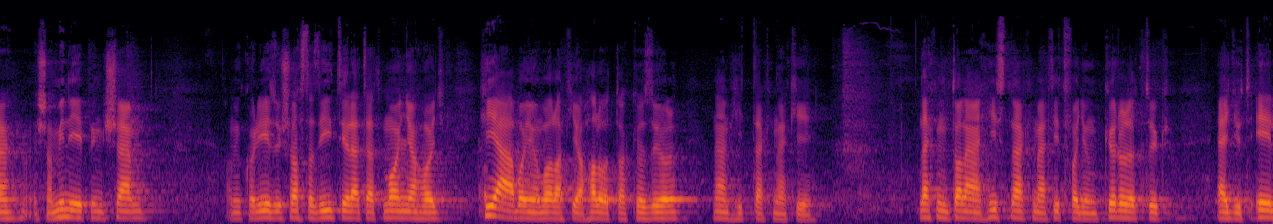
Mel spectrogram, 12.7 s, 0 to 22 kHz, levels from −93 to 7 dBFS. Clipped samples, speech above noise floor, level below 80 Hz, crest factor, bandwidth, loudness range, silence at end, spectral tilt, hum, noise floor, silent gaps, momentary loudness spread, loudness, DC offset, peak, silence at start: under 0.1%; 29 dB; -70 dBFS; 18 dB; 15 kHz; 5 LU; 0 s; -6 dB/octave; none; -56 dBFS; none; 12 LU; -28 LUFS; under 0.1%; -10 dBFS; 0 s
